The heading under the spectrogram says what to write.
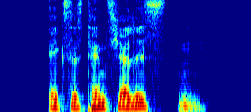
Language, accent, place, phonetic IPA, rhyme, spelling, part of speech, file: German, Germany, Berlin, [ɛksɪstɛnt͡si̯aˈlɪstn̩], -ɪstn̩, Existentialisten, noun, De-Existentialisten.ogg
- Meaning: inflection of Existentialist: 1. genitive/dative/accusative singular 2. nominative/genitive/dative/accusative plural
